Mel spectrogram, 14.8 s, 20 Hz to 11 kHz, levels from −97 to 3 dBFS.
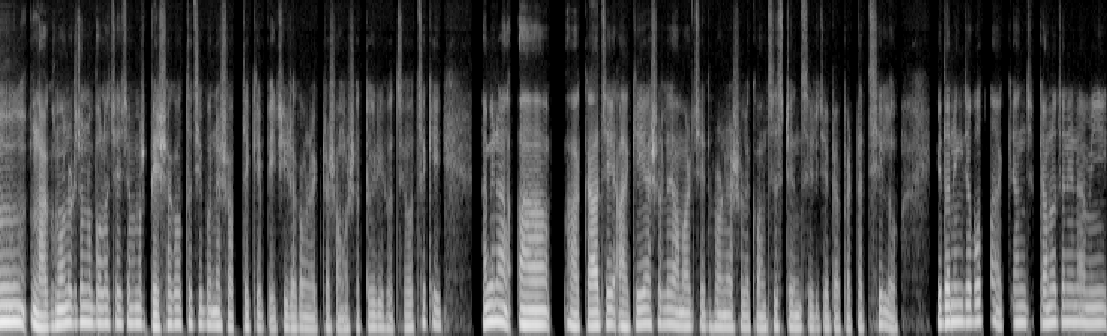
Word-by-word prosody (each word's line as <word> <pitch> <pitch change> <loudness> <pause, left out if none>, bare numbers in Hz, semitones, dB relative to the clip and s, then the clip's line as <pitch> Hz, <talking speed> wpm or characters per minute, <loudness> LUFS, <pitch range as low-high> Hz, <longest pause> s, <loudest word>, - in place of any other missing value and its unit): উম 165 0 +11 0.4
না - - +6
ঘুমানোর 150 +4 +5
জন্য 160 0 +5
বলা 150 0 +2
যায় 155 - 0
যে - - -4
আমার 155 -2 +1
পেশাগত 140 +5 +1
জীবনে 135 -2 0
সবথেকে 120 0 -6
বেশি 100 +4 -7
এরকম 110 0 -3 0.2
একটা 110 +2 -9
সমস্যা 105 +3 -6
তৈরি 120 -1 -2
হচ্ছে। 105 +2 -11
হচ্ছে 120 +8 -5
কি, 150 - -4 0.7
আমি 165 +2 +7
না 170 - +6 0.3
আ - - +8 0.6
আ - - +4 0.2
কাজে 130 +3 +3 0.2
আগেই 140 +5 0
আসলে 145 0 -2
আমার 125 0 +1
যে - - -7
ধরনের 120 0 -1
আসলে 115 0 -5
consistency 110 +1 -4 0.2
যে 110 - -5
ব্যাপারটা 105 +1 -7 0.2
ছিল 140 -3 -3 0.7
এদানীং 165 +2 +4
যাবত 170 +1 0
না 180 - -4 0.2
কেন 160 0 -2
জা - - -17
কেন 155 0 +1
জানিনা 165 -1 -1
আমি 155 0 0
135 Hz, 170 wpm, -19 LUFS, 115-155 Hz, 0.7 s, উম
